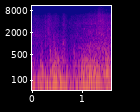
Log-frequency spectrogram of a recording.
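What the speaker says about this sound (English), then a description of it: "Sorry for the wind and waves." Wind buffets the microphone beside the Connecticut River, with a low rumble of waves lapping against a fishing boat, steady and close.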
